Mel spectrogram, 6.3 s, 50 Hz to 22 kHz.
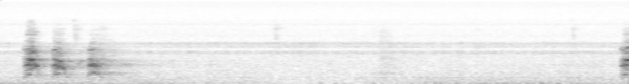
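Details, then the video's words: Evening recording of a dog, 2 June 2024 at 6:02 pm. Three rapid, clear barks open the clip, then near quiet with a faint bark, and one more bark right at the end, over a low hum. "Barking Dog"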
